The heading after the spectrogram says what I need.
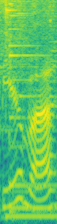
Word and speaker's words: Bierma: are now young adults uh please welcome berma is that did I say it correctly you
